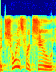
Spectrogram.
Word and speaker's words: Choice 42: Now, for people who look it up, it's spelled like Choice for number two number. So it'll be like Choice 42, which is what I first thought when I read it.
